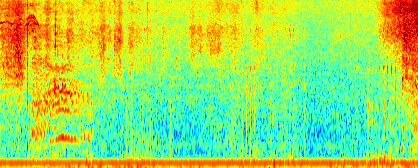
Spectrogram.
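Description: A steady low hum under quiet room background, with a brief faint voice-like murmur about half a second in.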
